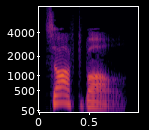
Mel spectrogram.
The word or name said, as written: softball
